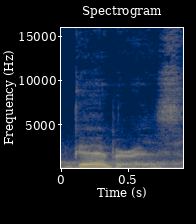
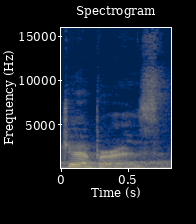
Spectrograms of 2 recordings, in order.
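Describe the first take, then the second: First: It uses the local, non-New Zealand pronunciation. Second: It uses the New Zealand pronunciation. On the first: "Over here, you pronounce it" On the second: "in New Zealand, we would pronounce it"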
